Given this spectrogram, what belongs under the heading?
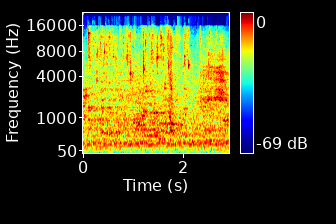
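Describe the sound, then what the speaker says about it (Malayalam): Water pours steadily into a container for a few seconds, a continuous, close splashing rush without pause and no talk. "ഇതിനകത്ത് ഇച്ചിരി വെള്ളം ഒഴിക്കാം"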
